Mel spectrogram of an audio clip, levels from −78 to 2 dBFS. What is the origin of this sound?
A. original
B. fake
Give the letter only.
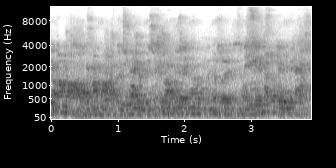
A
